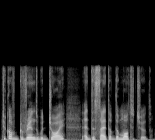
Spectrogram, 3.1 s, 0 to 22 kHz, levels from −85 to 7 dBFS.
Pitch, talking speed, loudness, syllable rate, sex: 200 Hz, 195 wpm, -17 LUFS, 6.0 syllables/s, female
